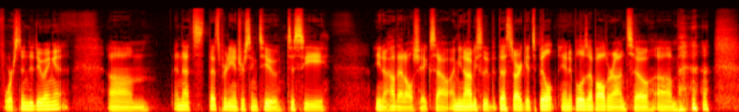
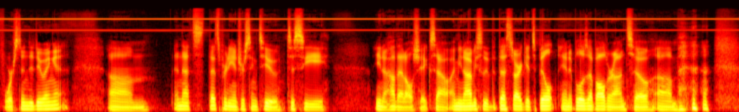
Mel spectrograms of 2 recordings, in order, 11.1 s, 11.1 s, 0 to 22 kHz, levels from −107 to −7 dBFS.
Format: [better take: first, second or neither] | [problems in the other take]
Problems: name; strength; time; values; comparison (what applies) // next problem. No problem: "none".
first | high-pitched whine; noticeable; throughout; 11 kHz, 20 dB below the speech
